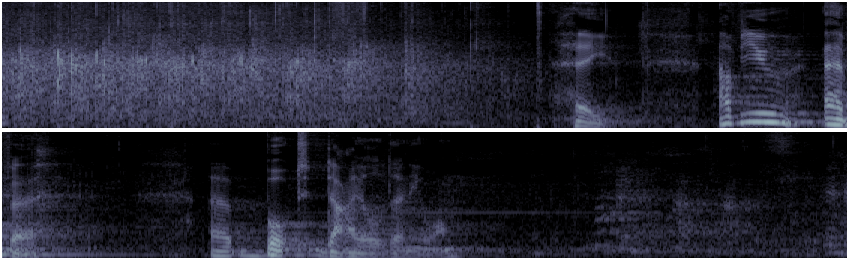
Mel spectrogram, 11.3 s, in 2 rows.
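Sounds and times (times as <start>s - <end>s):
round of applause: 0.0s - 3.6s
speech: 3.8s - 4.2s, 4.8s - 6.0s, 7.0s - 8.8s.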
